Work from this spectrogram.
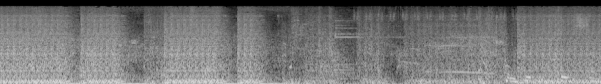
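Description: Dense, loud automatic gunfire from the cooperative shooter game Left 4 Dead 2 rattles almost continuously in rapid bursts, with only brief gaps between volleys.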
